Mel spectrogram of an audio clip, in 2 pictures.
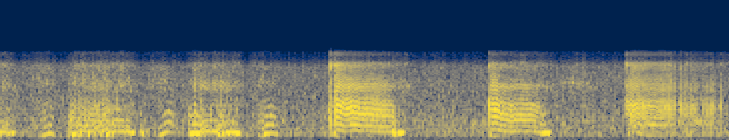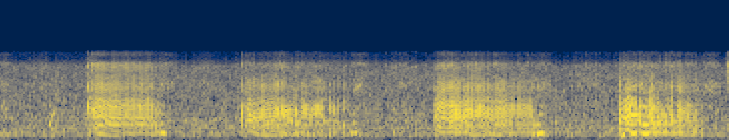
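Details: Snoring: repeated rattling, fluttering snores about every two seconds, some warbling and snorting; loud snoring.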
